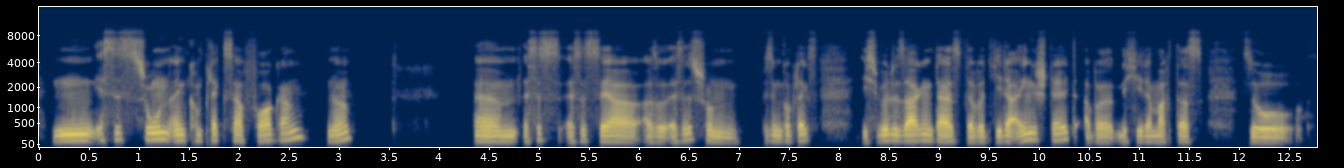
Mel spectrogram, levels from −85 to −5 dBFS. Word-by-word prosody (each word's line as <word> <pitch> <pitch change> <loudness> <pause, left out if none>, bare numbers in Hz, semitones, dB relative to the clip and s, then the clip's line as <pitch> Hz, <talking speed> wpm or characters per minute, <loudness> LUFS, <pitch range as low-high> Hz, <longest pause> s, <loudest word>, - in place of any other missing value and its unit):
Hm, 120 +3 +4
es - - -4
ist 135 0 -4
schon 135 0 +4
ein 115 +1 +2
komplexer 120 0 -2
Vorgang, 125 +11 0 0.2
ne? 115 +8 -1 1.2
Ähm 105 -1 +2
es - - -6
ist 130 - -5
es - - -7
ist 115 -1 -6
sehr 105 -1 +4
also 95 +1 -1
es - - -3
ist 125 +4 -2
schon 95 -5 -3 0.2
bisschen 105 +1 -5
komplex. 115 +2 -1 0.4
Ich 100 +1 -4
würde 115 +1 +2
sagen, 115 +1 +5
da 105 0 +6
ist 105 0 -5
da 95 - +1
wird 105 0 -3
jeder 105 - +4
eingestellt, 130 +2 -1
aber 95 -2 -1
nicht 100 +1 -8
jeder 105 0 0
macht 100 -1 -2
das 100 -1 -2 0.4
so 90 -2 0
110 Hz, 165 wpm, -22 LUFS, 100-120 Hz, 1.2 s, da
